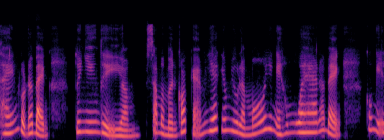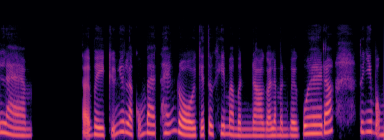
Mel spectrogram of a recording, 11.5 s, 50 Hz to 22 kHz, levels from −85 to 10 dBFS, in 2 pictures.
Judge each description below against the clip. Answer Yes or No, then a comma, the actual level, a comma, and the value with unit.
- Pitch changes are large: Yes, wide, 6.2 semitones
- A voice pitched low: No, high, 240 Hz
